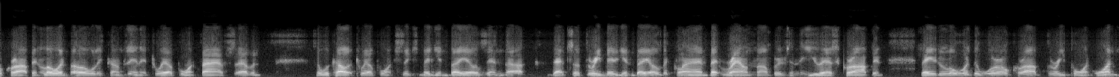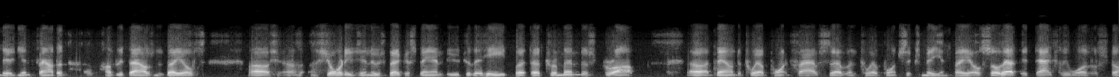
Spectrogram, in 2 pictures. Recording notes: August 2022 Monthly Conference Call On Cotton.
